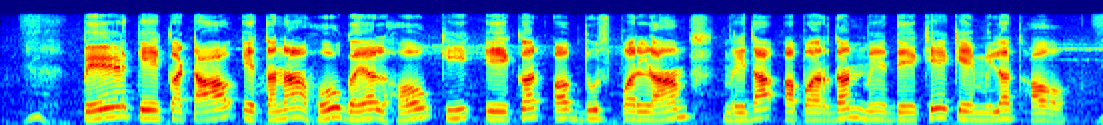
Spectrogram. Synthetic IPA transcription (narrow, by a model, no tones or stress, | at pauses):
peːɽkekəʈaːwɪt̪naɦoɡəjəlɦɔːkieːkəɾəb̚d̪ʊspəɾɪɽaːmːɾɪd̪aəpəɾd̪ʱənmẽd̪eːkʰekemɪlət̪ɦɔː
